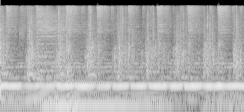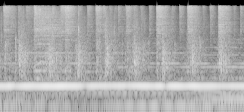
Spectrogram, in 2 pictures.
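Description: Rock band playing live, heard from the audience: a long held note over bass notes and quick, evenly spaced percussion hits, with no singing.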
